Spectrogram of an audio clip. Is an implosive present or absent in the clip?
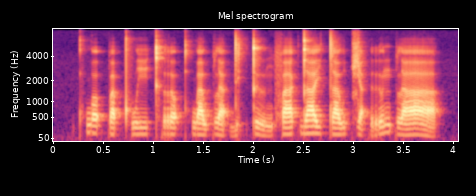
absent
